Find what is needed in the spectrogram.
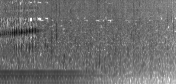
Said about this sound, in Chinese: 青蛙的诗写成了， 呱呱，呱呱，呱呱呱，呱呱，呱呱，呱呱呱。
